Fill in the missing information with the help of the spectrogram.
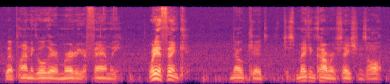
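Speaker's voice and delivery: loud, rough, mocking old man; teasing old rogue. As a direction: toy with the kid, loud and gleeful. Nefer mocking.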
